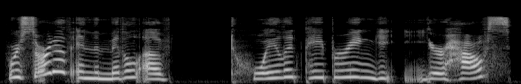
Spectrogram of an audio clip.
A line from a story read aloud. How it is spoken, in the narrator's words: I stammered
